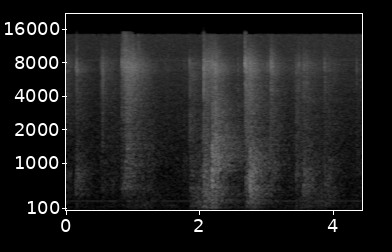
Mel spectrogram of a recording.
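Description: Bare feet shuffling and stepping on foam floor mats, with the swish of a karate uniform, as a fighting stance is taken. There are a few soft scuffs, the loudest about two seconds in.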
